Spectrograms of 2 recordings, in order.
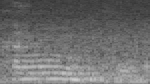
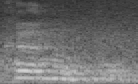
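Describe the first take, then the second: Both takes have the same delivery.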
